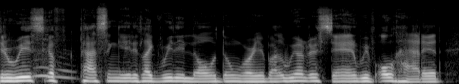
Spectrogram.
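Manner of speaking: ordinary delivery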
